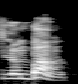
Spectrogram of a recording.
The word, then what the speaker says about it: Lumban: It's like Lumbang. Lumban, the way pronounced Lumban is Lumbang because Right, of the pronunciation, the way the dialect was.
